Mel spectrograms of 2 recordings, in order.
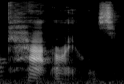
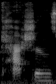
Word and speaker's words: cations: And ions that have a positive charge, we call cations, okay? So that's how it's pronounced. It's not cations, what sometimes students say, cations, okay?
